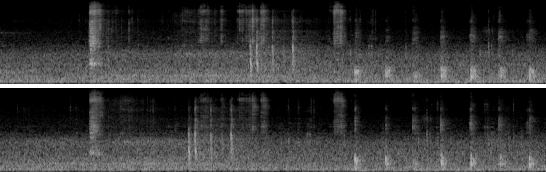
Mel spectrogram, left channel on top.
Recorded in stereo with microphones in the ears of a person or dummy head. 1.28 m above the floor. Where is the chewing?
50° left (ahead or behind), 1.8 m.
